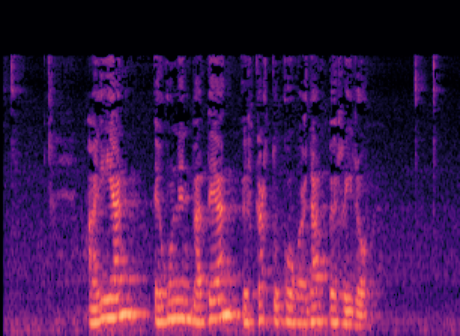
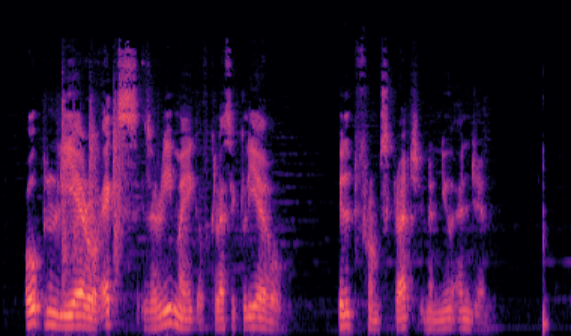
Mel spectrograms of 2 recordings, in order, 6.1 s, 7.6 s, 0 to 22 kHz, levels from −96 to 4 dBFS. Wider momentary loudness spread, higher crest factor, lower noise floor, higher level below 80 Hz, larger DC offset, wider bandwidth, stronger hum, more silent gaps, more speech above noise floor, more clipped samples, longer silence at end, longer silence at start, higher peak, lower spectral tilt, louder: second, 9 LU vs 17 LU; second, 16 dB vs 22 dB; second, -52 dBFS vs -82 dBFS; first, -50 dBFS vs -68 dBFS; neither; second, 11.5 kHz vs 13.5 kHz; neither; neither; second, 33 dB vs 53 dB; neither; first, 1.2 s vs 0.35 s; second, 0.15 s vs 0.35 s; about the same, -6 dBFS vs -8 dBFS; first, -7 dB/octave vs -3.5 dB/octave; first, -20 LUFS vs -28 LUFS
